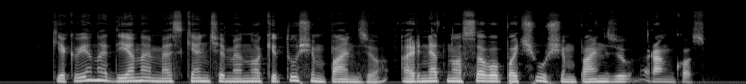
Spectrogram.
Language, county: Lithuanian, Vilnius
